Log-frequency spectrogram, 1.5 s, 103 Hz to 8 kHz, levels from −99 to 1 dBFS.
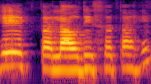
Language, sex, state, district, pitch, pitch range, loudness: Marathi, female, Maharashtra, Chandrapur, 235 Hz, 225-260 Hz, -15 LUFS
